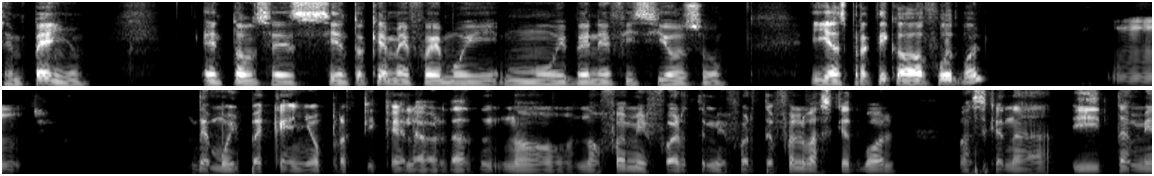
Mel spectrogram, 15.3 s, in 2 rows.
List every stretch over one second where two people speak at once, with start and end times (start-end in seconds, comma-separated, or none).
none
